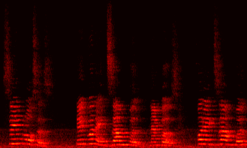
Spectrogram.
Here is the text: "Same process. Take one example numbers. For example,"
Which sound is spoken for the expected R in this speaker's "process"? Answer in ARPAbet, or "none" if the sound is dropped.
R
